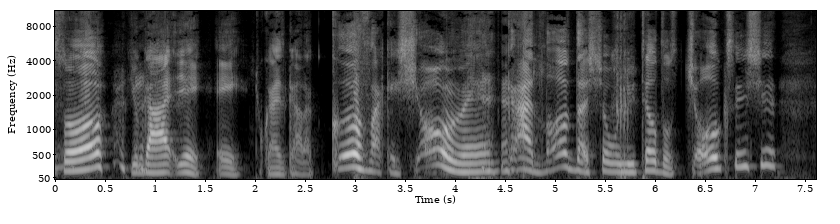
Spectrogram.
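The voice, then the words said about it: Put-on Mexican accent. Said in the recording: “in a Mexican voice”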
